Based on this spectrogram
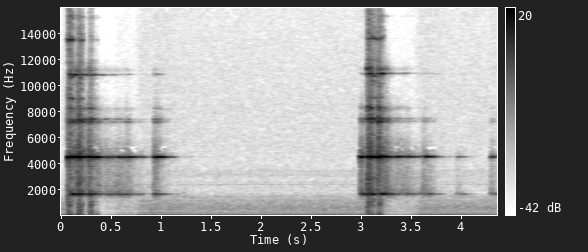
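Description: A bell rings in two short, bright metallic bursts about three seconds apart, each ringing briefly before fading into quiet.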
